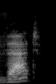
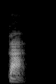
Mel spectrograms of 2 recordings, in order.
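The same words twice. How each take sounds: First: It begins with a voiced th sound. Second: It begins with a sound close to d. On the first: "The voiced th th" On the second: "becomes something closer to a d"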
